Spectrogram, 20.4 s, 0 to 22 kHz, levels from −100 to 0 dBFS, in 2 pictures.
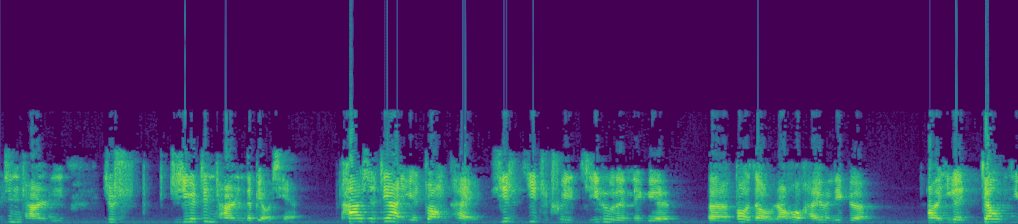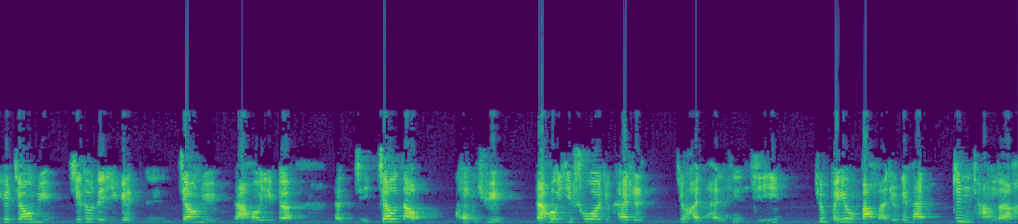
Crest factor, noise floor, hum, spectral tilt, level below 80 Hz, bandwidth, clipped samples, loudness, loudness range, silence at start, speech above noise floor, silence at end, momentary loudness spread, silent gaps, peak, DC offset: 18 dB; -56 dBFS; none; 1.5 dB/octave; -66 dBFS; 11.5 kHz; under 0.1%; -16 LUFS; 3 LU; 0 s; 38 dB; 0 s; 12 LU; none; 0 dBFS; under 0.1%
